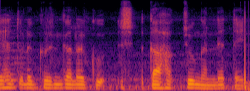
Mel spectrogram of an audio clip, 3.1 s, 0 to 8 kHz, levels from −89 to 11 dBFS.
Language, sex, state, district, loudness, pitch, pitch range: Wancho, male, Arunachal Pradesh, Longding, -21 LUFS, 115 Hz, 110-120 Hz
